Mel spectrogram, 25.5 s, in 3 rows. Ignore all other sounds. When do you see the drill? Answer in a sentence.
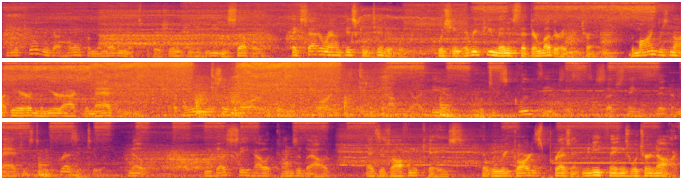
The drill can be heard from 0.0 to 25.4 s.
